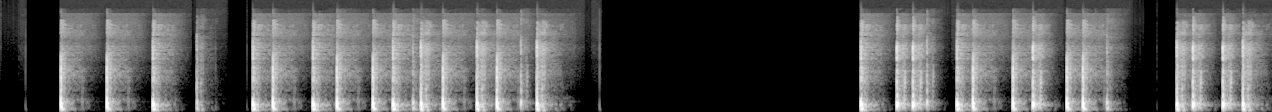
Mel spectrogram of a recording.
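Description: Stone blocks thud and crunch as they are placed one after another.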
